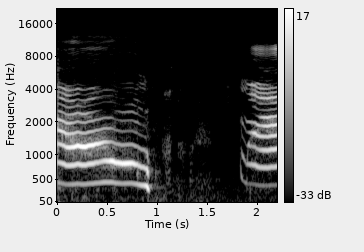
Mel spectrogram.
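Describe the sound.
A person imitates how the cat Ruby meows, an alley cat's howl: a long, loud, drawn-out yowl, a brief pause, then a second howl begins.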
